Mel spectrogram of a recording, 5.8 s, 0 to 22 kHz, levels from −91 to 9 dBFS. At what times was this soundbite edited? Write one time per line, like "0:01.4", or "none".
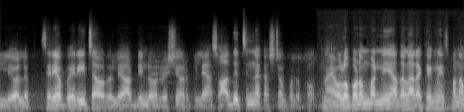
0:04.0

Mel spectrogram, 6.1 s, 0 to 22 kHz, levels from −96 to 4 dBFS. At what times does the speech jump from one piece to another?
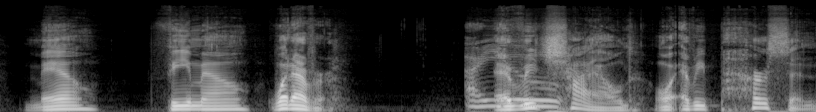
0:02.0

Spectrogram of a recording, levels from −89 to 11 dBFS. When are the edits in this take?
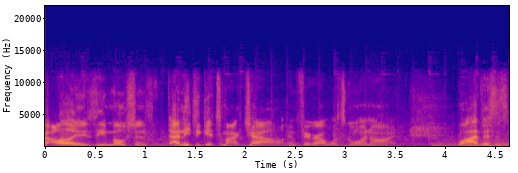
0:01.0

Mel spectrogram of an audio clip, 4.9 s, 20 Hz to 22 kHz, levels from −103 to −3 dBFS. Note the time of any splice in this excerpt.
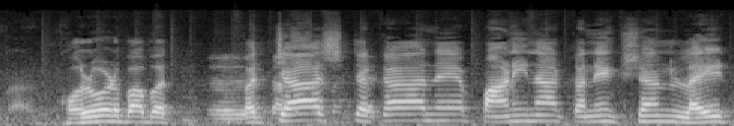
0:01.4

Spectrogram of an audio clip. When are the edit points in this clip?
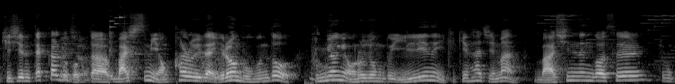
0:01.1

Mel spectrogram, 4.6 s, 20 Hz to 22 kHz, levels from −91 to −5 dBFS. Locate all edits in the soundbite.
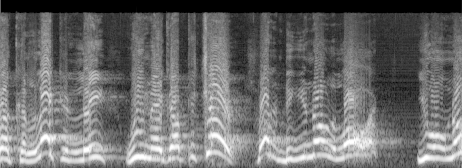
0:02.4

